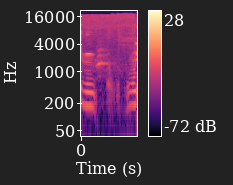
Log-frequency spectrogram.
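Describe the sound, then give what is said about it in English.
A small dog gives two short, sharp yaps about half a second apart, clear, with a brief quiet gap between them. “It was yapping for a second, so I thought maybe she might have heard that.”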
